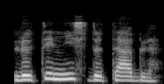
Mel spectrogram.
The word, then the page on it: le tennis de table: frances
